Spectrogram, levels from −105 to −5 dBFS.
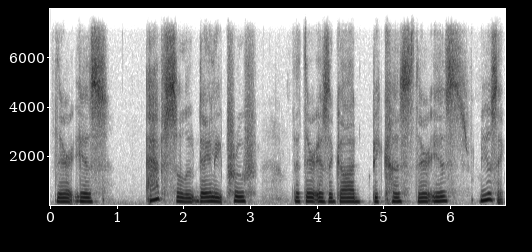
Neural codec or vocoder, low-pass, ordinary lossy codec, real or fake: none; 7.2 kHz; Opus, 64 kbps; real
